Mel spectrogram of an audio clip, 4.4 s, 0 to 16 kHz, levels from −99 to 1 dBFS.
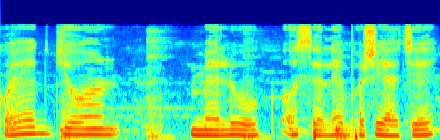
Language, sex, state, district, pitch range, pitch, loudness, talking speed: Bengali, male, Assam, Hailakandi, 140-155 Hz, 150 Hz, -17 LUFS, 80 wpm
